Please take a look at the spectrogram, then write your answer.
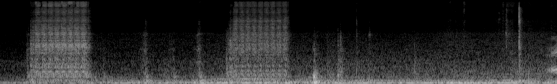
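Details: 2008 Honda CR-V front door after replacing the non-working lock actuator as a whole latch assembly: two short buzzing bursts about two seconds apart, each stopping cleanly, as it locks and unlocks; normal actuator operation.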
